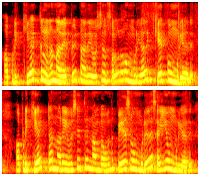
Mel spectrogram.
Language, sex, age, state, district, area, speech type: Tamil, male, 18-30, Tamil Nadu, Salem, urban, spontaneous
